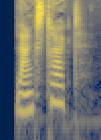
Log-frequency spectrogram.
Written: langstrakt

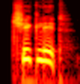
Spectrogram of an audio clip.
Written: chicklit

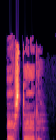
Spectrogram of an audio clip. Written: erstatte

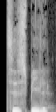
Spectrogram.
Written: tidsspilde

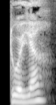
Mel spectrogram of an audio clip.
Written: DOYENEN

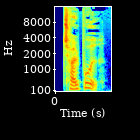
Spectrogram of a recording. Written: Toldbod

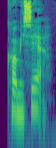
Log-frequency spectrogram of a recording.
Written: kommissær

